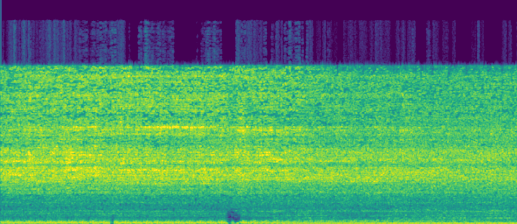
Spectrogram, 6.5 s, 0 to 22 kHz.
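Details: Ford F150 5.4L 2V turbo V8, just completed with a new LS-style turbo setup, not yet tuned, with good oil and fuel pressure; deep steady rumble settling to an even idle with no knocks or misses. Normal idle.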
